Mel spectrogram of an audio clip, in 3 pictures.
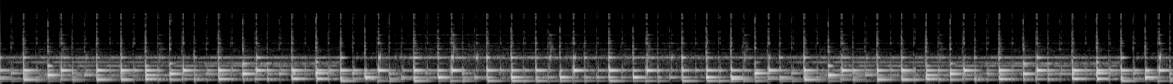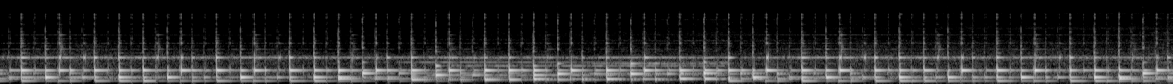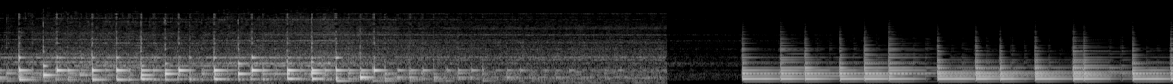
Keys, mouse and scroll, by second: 0.9-3.2 typing, 6.4 click, 8.1 right click, 10.2 click, 11.4-13.0 typing, 14.6 click, 16.6 click, 17.5 click, 17.8-19.7 typing, 20.7 click, 20.9 click, 24.5 click, 25.5 click, 28.3 click, 33.4 click, 34.8 click.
